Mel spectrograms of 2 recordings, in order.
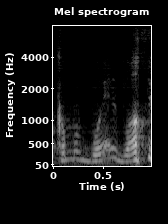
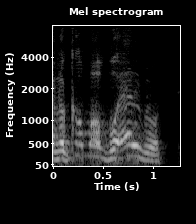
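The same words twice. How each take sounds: First: Said in the usual way. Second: Imitando su propia angustia, entre risas; preocupación exagerada entre risas. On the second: Retold or imitated. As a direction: repite la pregunta con susto fingido y risa. (preocupación fingida, medio riendo) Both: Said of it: "Pero estaba preocupado".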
